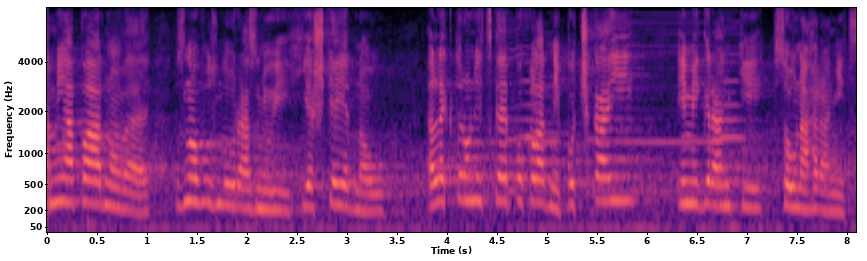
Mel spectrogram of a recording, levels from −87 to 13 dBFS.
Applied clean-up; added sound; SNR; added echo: none; Harmonica; 16 dB; none.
